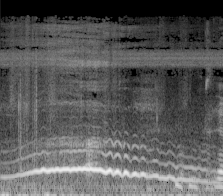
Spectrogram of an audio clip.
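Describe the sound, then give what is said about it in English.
A person performs a spooky moan with their voice for a musical piece: one long, sustained tone that swells, slowly sinks in pitch and wavers toward the end, loud, with a brief laugh and word at the end. “That was moaning sound.”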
